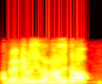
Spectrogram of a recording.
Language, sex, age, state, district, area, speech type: Malayalam, male, 60+, Kerala, Kottayam, rural, conversation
